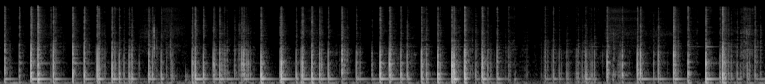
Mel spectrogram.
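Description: Fingertips and nails tap quickly on a thin embossed aluminum license plate, silver side facing out. A rapid, uneven run of short, dry clicks dies away almost at once, with a low tone near 280 Hz sounding under the taps for most of the clip.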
